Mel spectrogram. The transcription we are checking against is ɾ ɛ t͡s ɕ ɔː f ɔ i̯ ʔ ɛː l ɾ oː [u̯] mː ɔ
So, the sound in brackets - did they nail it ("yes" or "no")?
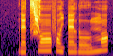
yes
